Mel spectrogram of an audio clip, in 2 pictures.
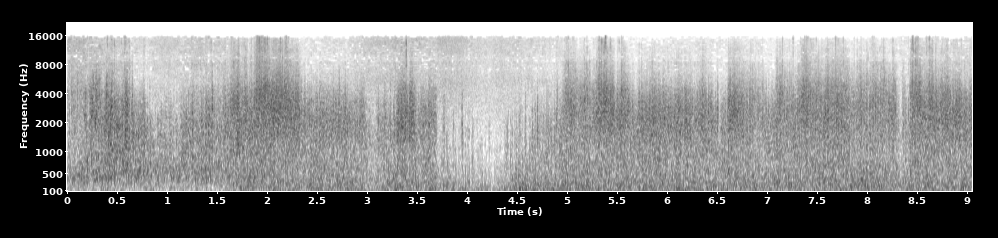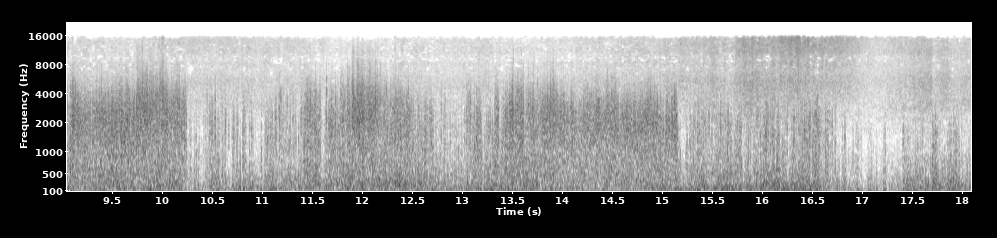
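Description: Rough sea surf crashing and churning over rocks, a continuous loud wash that surges and eases, with strong wind buffeting the microphone.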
